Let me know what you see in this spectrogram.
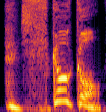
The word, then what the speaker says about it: Schuylkill: Schuylkill, as in Schuylkill Expressway or Schuylkill River.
